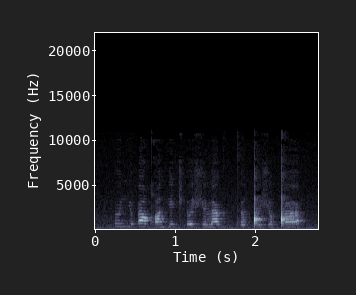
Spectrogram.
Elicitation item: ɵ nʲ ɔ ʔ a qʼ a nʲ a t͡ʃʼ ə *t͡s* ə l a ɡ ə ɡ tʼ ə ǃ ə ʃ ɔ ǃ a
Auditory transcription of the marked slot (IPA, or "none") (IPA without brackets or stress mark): ʃ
